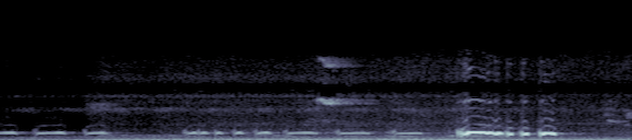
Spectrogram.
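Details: Local zebra dove song meant to prompt other zebra doves: a series of soft, short evenly spaced coos, then one loud rolling, bubbling phrase near the end.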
